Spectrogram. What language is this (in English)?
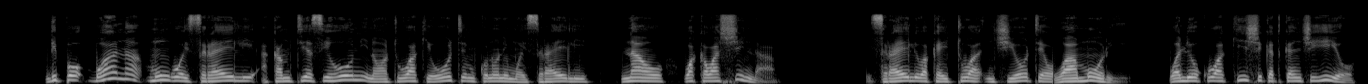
Swahili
